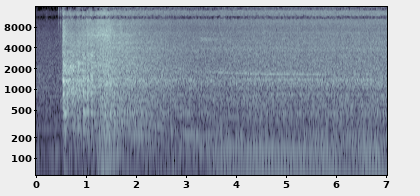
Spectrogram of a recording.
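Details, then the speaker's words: Grand Marquis engine after replacing the serpentine belt, tensioner and idler pulley: catches and settles into a smooth, even idle with no belt squeal or chirp; previously squeaked and the tensioner bounced. "Sounding pretty good. Let's turn on the AC, because if the AC makes it start doing it again, I might have to do something with the AC on this car. No squeaks."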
